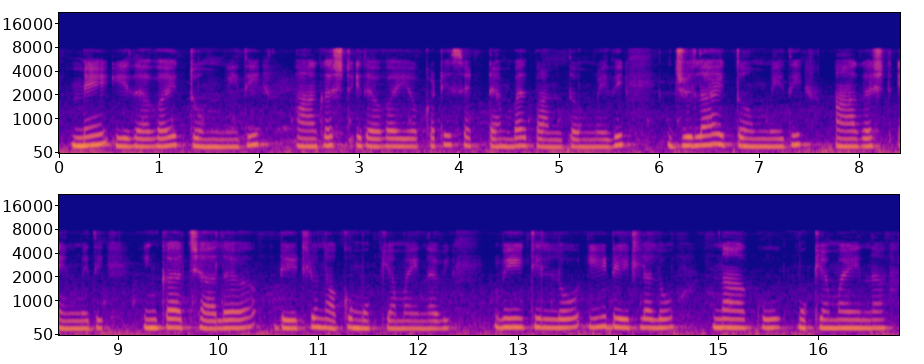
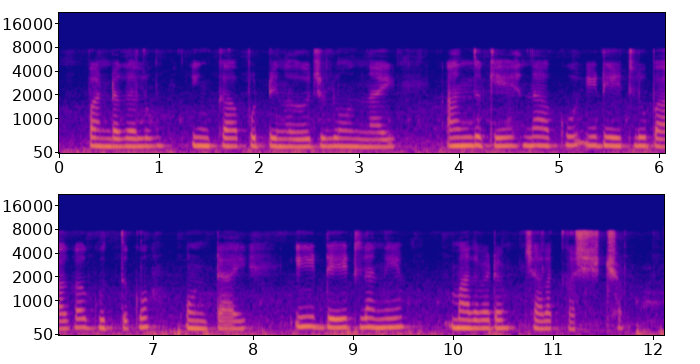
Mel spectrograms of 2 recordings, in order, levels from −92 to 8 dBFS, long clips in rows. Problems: constant background noise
